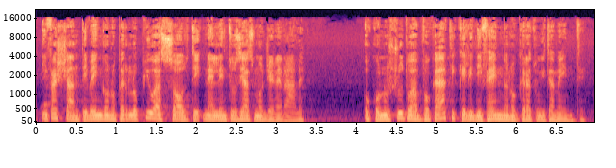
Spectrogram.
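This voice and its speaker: An actor playing an earnest 1890s journalist, narrating his travels through Sicily in a measured, literary documentary style. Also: mid-range voice, a bit bright, slight background noise, natural voice. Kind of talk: scripted documentary narration, read as a first-person travel report.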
